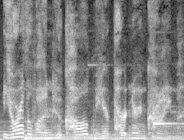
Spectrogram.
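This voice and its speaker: A woman playing a spirited, loyal and stubborn young woman in a game cutscene, earnest and expressive. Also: medium pitch, fairly quick, close to an everyday voice. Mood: hurt, insistent. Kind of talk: dramatic game cutscene voice acting. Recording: loud music behind.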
